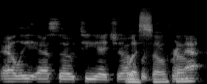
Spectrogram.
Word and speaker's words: Lesotho: pronounce the countries it's it's spelled lesotho l-e-s-o-t-h-o you pronounce it lesotho okay gotcha got you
